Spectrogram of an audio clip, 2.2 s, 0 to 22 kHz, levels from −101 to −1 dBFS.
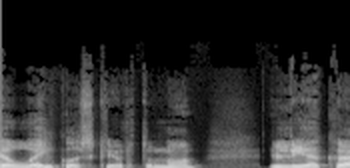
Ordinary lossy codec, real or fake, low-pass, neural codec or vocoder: MP3, 64 kbps; fake; 19.8 kHz; codec, 44.1 kHz, 2.6 kbps, DAC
